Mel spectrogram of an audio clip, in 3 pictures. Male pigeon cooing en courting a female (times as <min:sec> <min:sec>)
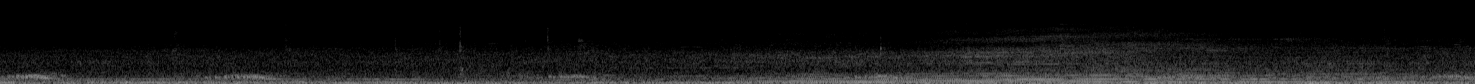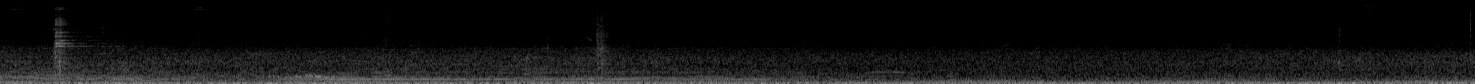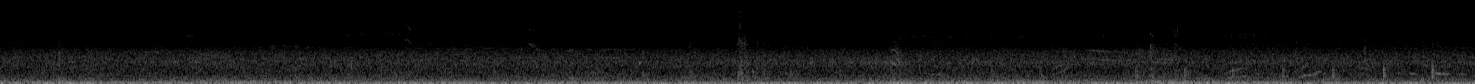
0:00.0 0:00.9, 0:01.9 0:03.0, 0:05.2 0:06.2, 0:13.8 0:15.3, 0:17.4 0:19.0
